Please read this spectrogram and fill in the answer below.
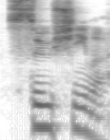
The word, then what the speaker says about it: Tsushima: Am I saying that right? – Tsushima. – Tsushima. – Like sushi, but Tsushima.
